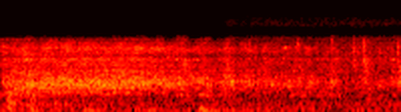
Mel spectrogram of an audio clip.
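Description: Studio audience laughing as a crowd, loudest for the first two seconds and then dying down, heard through a television's speaker.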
